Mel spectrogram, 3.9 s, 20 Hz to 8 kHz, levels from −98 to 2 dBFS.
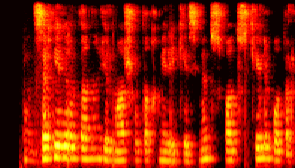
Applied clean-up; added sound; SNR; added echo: neural mask model DeepFilterNet 3.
